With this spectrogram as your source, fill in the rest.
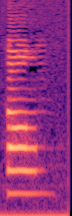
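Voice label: "dang" neutral tone, Mandarin Chinese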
